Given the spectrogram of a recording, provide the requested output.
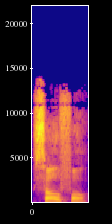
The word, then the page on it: soulful: American English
